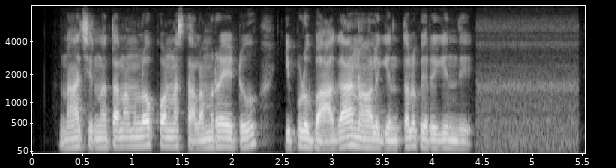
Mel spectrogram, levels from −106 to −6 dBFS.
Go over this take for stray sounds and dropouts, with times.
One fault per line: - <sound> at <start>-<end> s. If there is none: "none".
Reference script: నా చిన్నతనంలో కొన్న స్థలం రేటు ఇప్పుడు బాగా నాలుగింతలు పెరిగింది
none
